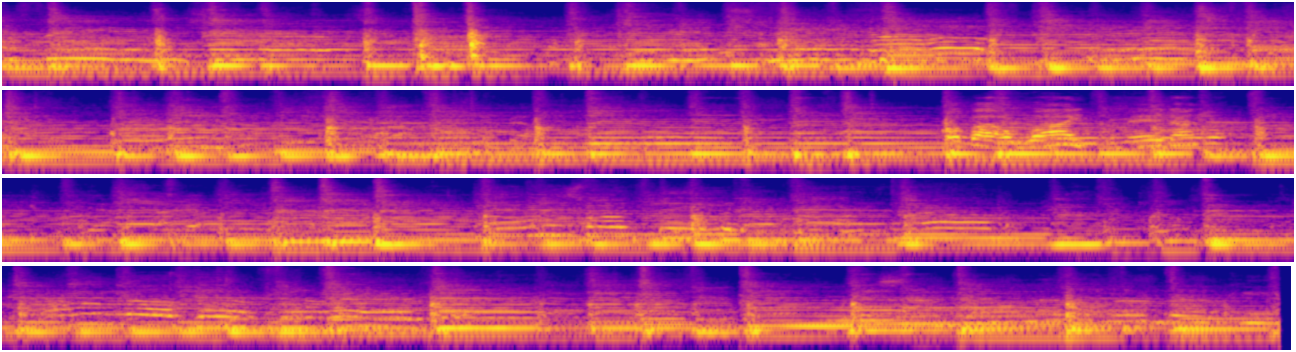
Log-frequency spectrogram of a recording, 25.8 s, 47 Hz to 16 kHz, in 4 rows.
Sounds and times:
Music: 0.0s - 25.8s.

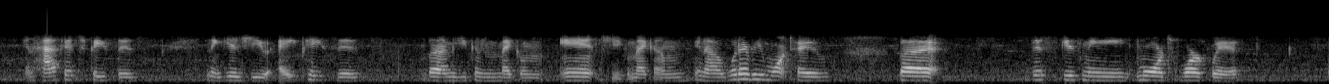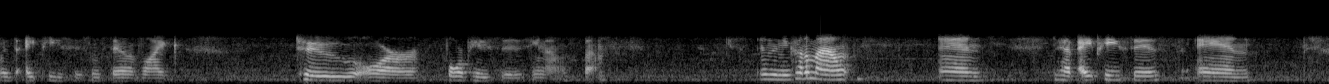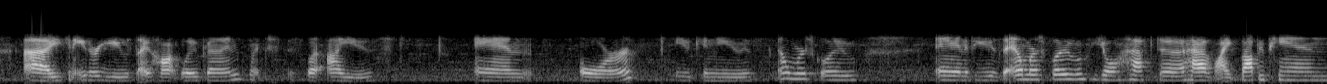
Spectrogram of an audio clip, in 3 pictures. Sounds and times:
Speech: 0.3s - 1.4s, 2.1s - 8.3s, 9.0s - 9.5s, 10.3s - 12.5s, 13.3s - 15.1s, 16.2s - 19.4s, 20.8s - 22.0s, 22.7s - 23.2s, 23.8s - 25.9s, 26.7s - 30.6s, 31.3s - 35.2s, 35.9s - 39.8s.

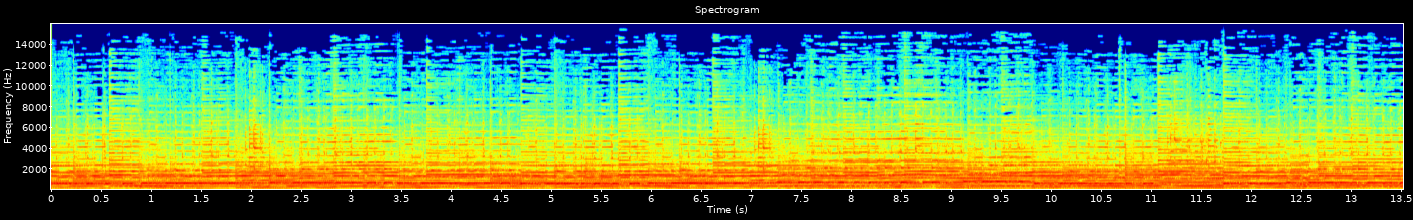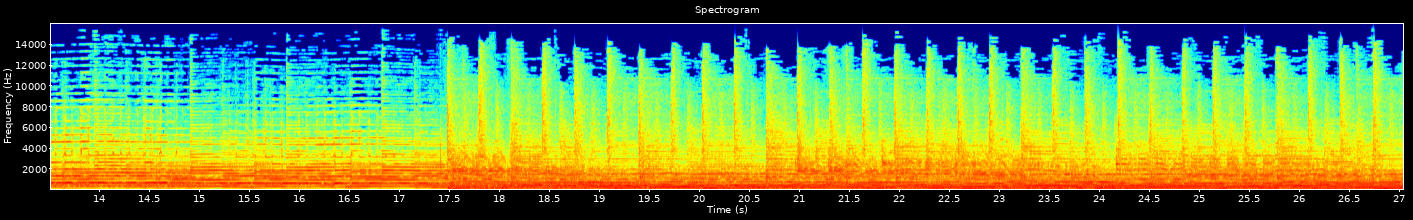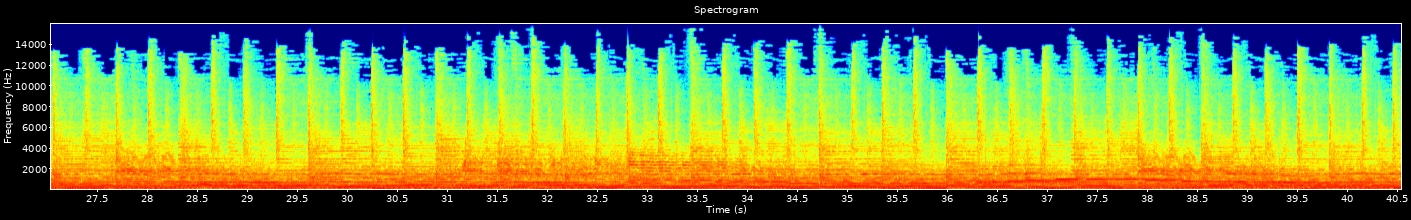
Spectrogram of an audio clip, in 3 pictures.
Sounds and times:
Music: 0.0s - 40.5s.

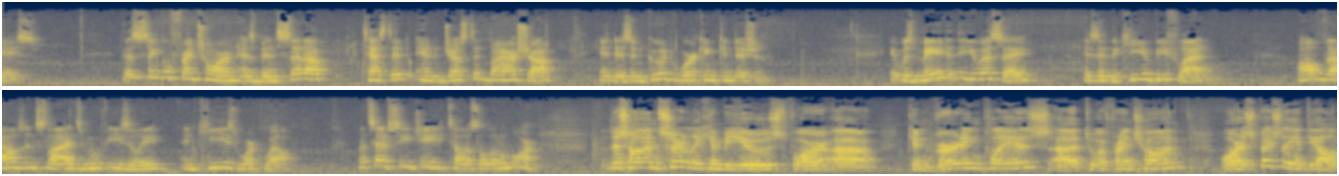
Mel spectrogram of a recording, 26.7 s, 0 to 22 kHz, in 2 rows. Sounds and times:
Speech: 0.0s - 0.4s, 1.2s - 7.8s, 8.9s - 12.2s, 13.0s - 16.3s, 16.9s - 26.7s.

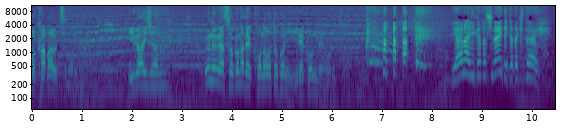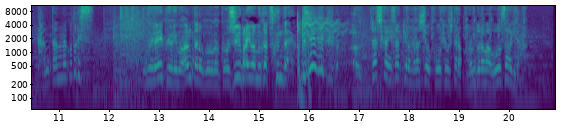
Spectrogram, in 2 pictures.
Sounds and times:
Music: 0.0s - 20.9s
Speech: 16.9s - 20.4s.

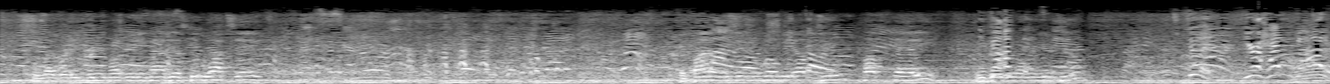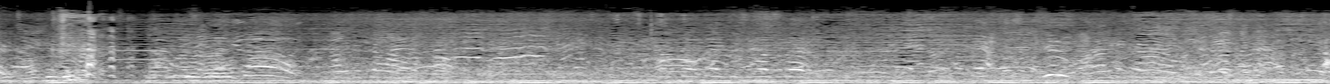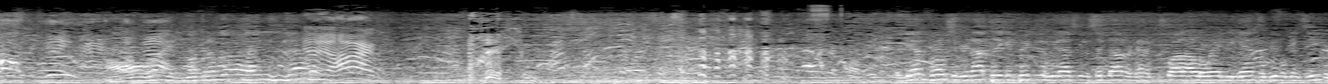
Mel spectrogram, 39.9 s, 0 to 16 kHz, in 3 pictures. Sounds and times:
Hubbub, speech noise, speech babble: 0.0s - 39.8s
Music: 0.0s - 39.8s.

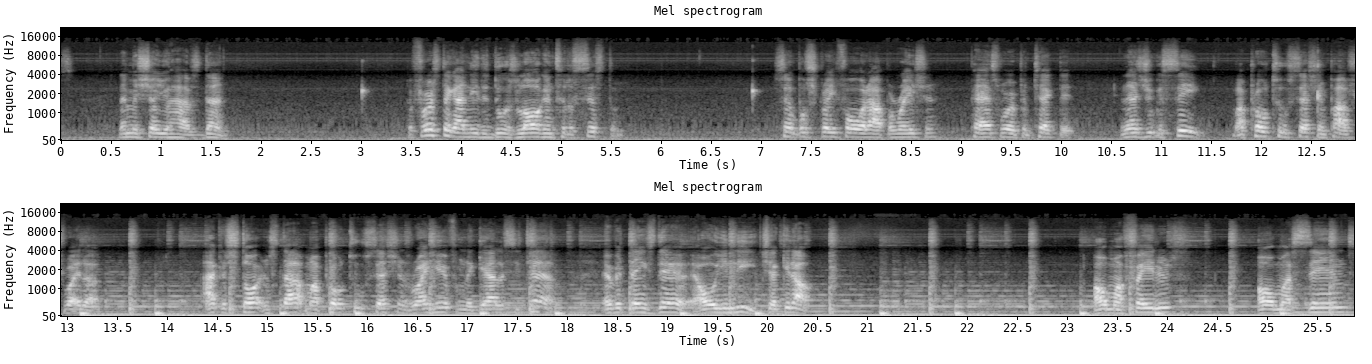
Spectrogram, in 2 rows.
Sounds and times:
Speech: 0.0s - 1.7s, 3.4s - 5.7s, 7.1s - 13.4s, 14.4s - 20.5s, 23.2s - 24.2s, 24.9s - 25.8s
Music: 13.1s - 25.8s.

